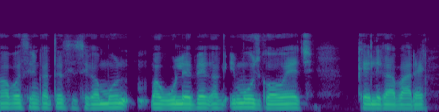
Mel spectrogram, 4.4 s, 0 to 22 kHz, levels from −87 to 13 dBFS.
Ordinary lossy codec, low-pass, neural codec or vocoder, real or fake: AAC, 48 kbps; 7.2 kHz; none; real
